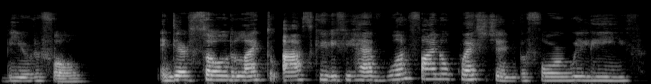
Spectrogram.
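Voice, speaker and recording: A woman trance channeling as a spiritual medium, giving formal, measured counsel and addressing her listener with solemn endearments. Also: mid-range voice. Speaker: trance channeler leading a session.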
